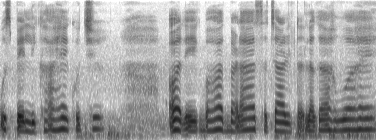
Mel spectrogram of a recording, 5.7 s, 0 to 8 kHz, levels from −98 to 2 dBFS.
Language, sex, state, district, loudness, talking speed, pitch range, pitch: Hindi, female, Uttar Pradesh, Lucknow, -18 LUFS, 140 wpm, 190-235 Hz, 225 Hz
